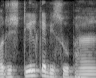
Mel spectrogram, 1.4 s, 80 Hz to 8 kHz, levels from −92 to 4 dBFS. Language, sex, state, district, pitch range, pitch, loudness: Hindi, male, Jharkhand, Garhwa, 120-170 Hz, 125 Hz, -15 LUFS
